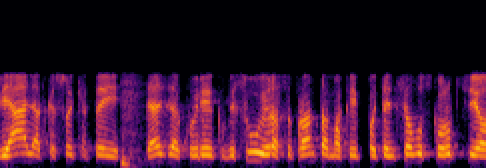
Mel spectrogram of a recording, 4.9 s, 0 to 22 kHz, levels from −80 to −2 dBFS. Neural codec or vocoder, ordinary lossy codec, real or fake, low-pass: none; Opus, 24 kbps; real; 3.6 kHz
